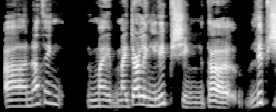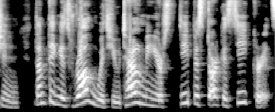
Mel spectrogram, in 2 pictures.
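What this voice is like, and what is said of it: Put-on German accent. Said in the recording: “That was my German accent”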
